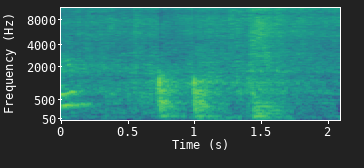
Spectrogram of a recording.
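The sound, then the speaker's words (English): A utensil stirs partially browned mince and cauliflower rice filling for cabbage rolls in a pan, making a few distinct scraping clatters over a faint background hiss. “I've also got double the mince. Stir that”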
